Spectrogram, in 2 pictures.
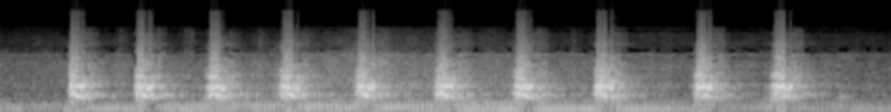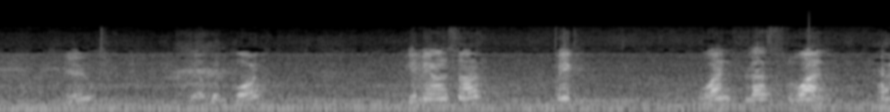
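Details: Dog in India being taught to count, giving a quick run of about nine evenly spaced sharp barks, followed by a man talking with a low hum behind.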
